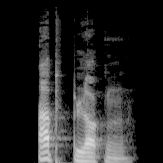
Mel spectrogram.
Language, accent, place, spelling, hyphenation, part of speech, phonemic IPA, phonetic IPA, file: German, Germany, Berlin, abblocken, ab‧blo‧cken, verb, /ˈaˌblɔkən/, [ˈʔaˌblɔkŋ̍], De-abblocken.ogg
- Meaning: to block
